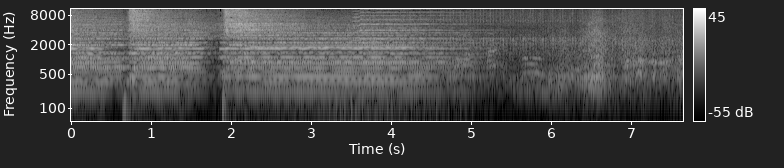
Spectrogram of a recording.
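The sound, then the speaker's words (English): A car engine roars loudly and steadily in a film car chase, with two sharp gear-shift jolts early on, then the revving turns rougher and noisier as the vehicle speeds along. “The car chases, the fights, the explosions and the characters, it's all there.”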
